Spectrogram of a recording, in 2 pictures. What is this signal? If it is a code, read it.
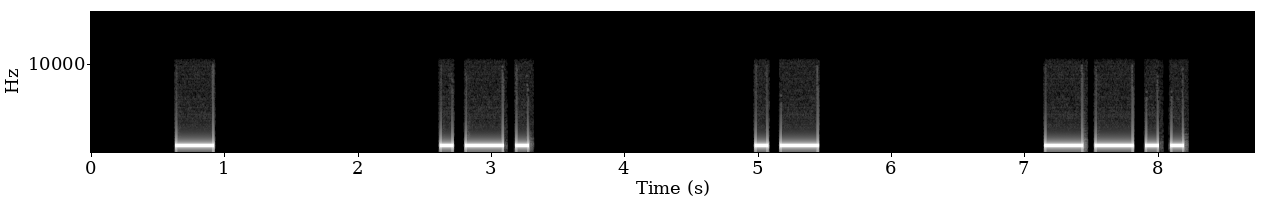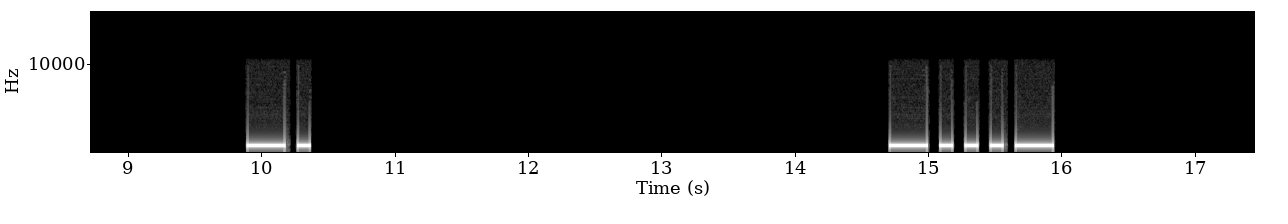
Morse code, heard as a keyed tone, about 13 wpm, spaced as for 4 wpm, 800 Hz. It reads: TRAZN <BT>
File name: formation / cw / Text43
